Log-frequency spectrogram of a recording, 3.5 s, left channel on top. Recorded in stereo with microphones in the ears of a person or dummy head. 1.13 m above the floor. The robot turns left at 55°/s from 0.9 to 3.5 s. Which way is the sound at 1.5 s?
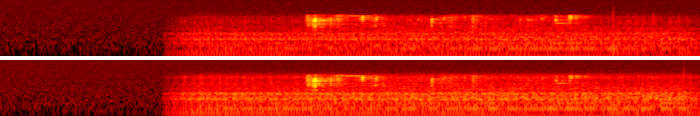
10° right (ahead or behind).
